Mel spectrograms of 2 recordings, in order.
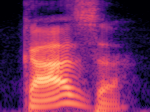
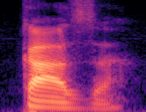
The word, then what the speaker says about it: casa: Um é um som de A e o outro é o som de A. Então, temos casa, casa, casa, casa.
